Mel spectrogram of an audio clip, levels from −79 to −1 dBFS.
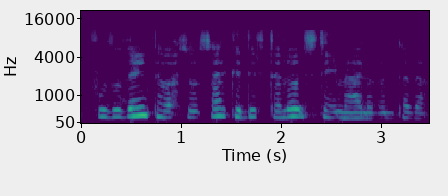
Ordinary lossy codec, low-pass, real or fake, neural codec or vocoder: none; none; fake; vocoder, 22.05 kHz, 80 mel bands, WaveNeXt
